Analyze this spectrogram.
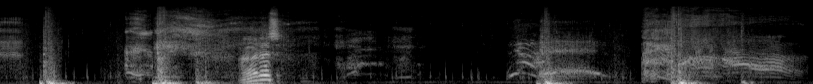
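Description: A zombie growls.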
